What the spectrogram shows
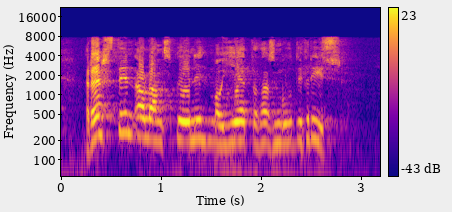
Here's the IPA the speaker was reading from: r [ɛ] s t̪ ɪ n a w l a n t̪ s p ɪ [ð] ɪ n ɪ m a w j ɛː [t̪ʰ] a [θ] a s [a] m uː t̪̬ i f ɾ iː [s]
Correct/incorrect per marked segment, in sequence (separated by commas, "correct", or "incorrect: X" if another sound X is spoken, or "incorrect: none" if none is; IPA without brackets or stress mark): correct, correct, incorrect: t̪, correct, incorrect: ɛ, correct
